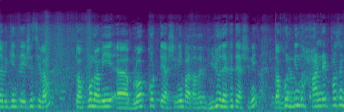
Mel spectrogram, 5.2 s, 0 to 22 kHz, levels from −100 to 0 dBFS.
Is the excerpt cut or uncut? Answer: uncut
